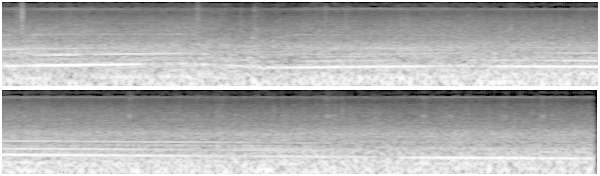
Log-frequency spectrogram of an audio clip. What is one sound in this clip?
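A car engine hums steadily from inside the car, its pitch shifting as it changes gears.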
